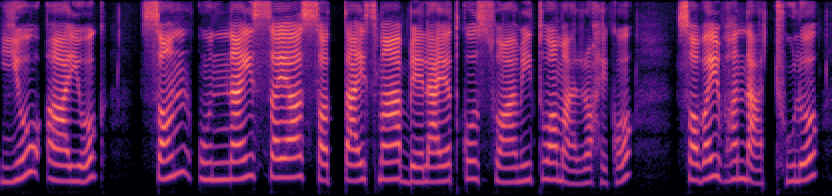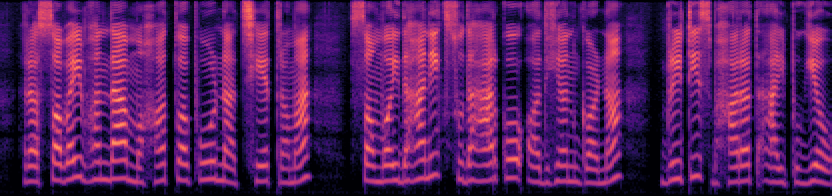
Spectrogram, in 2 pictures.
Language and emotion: Nepali, neutral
